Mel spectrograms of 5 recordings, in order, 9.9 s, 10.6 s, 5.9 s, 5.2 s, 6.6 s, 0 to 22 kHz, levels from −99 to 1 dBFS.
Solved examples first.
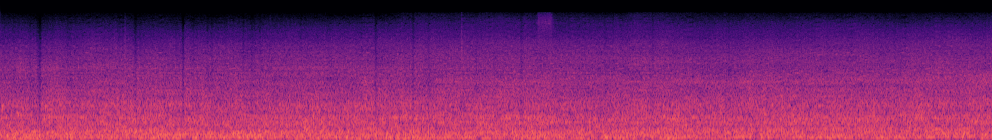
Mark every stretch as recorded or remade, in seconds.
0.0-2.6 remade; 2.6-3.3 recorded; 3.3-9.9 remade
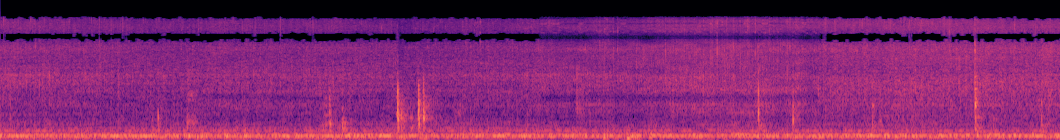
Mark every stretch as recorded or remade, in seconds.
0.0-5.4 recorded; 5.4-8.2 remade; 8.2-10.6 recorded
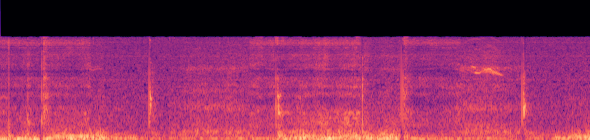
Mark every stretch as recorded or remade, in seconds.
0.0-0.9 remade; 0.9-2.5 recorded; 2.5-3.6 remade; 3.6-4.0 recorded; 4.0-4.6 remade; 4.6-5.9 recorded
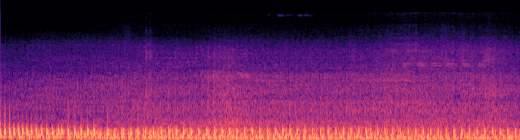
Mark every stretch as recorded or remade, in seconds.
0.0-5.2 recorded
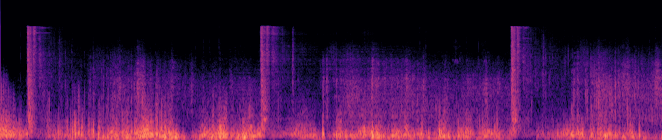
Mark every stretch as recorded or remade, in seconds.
0.0-2.2 recorded; 2.2-4.1 remade; 4.1-6.6 recorded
